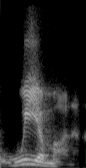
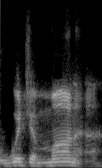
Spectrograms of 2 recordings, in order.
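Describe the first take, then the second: First: The surname is said with a Dutch pronunciation. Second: The surname is said with an American pronunciation. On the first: "in Holland, ... They pronounce it" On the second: "in America, we pronounce it"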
